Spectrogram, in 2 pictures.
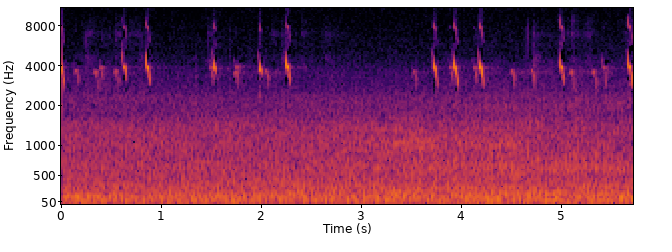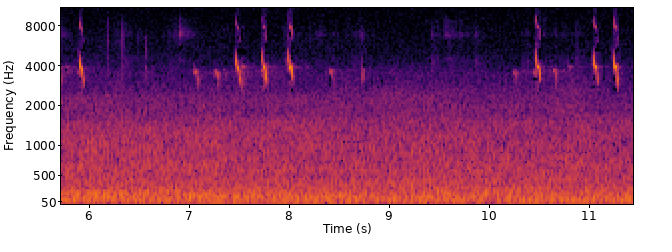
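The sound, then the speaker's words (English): A bird calls over and over in quick clusters of short, high-pitched chirps, rising above a steady low background rumble, with no voices. “They're recording bird four.”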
